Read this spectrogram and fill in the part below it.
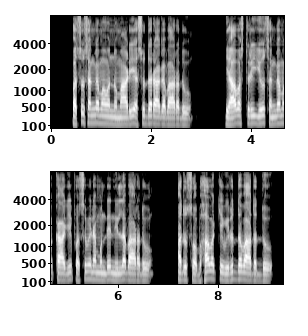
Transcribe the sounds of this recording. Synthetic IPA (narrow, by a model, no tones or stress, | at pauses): pɐsusɐŋɡʱɐmɐʋɐnːumaːɽiɐsud̪ʱːɐɾaːɡɐbaːɾɐd̪u | jaːʋɐst̪ɾiːjusɐŋɡʱɐmɐkːaːɡipɐsuʋinɐmund̪e̞nilːɐbaːɾɐd̪u | ɐd̪usʋɐbʱaːʋɐkːe̞ʋiɾud̪ʱːɐʋaːd̪ɐd̪ːu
